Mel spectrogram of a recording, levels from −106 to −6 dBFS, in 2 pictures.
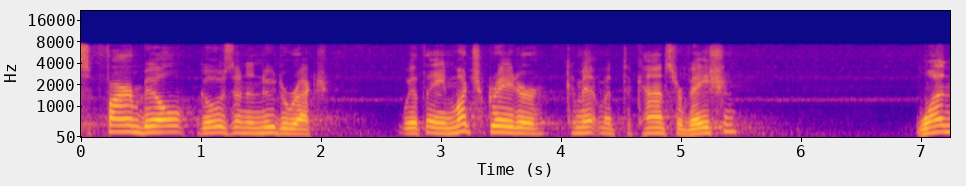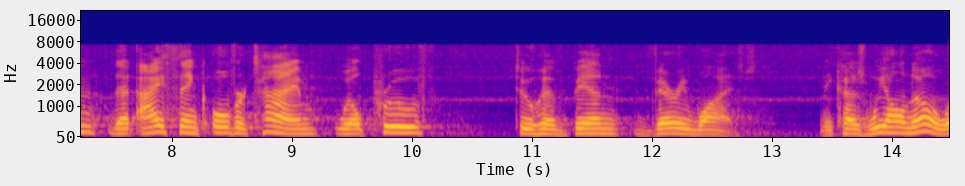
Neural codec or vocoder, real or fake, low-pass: codec, 24 kHz, 3.1 kbps, DualCodec; fake; 7.2 kHz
